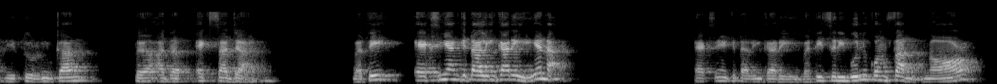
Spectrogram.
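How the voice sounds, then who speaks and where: Slow, echoey male lecturer. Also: a little high, pushed and bright. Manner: slow, repeats terms, asks checking questions. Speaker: university lecturer. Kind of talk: live lecture on vector calculus. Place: classroom or video class. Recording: echoey room.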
